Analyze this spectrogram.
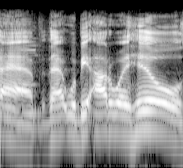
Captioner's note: buzzer rings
